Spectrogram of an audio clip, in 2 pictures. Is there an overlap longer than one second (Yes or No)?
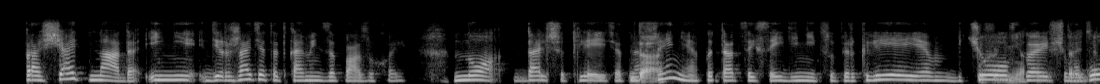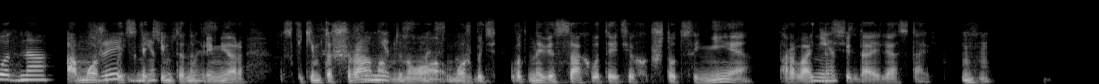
Yes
